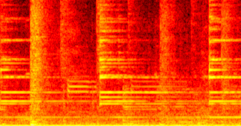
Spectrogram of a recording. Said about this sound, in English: Well, good afternoon and welcome to the Santa Barbara Zoo Railroad.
